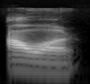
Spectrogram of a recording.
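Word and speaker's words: hour: বলব N orange an আওয়ার আওয়ার টা হচ্ছে এইচ টা একচুয়ালি হাইট এখানে silent H is silent H এর কোন উচ্চারণ নাই এখানে এইচ ও ইউ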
